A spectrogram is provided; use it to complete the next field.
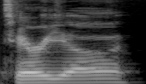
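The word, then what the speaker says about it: Terrion: You said Terion.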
